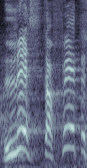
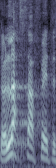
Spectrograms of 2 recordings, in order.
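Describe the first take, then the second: First: "L'estafette" with a clear les at the start; high, stretched-out "L'estafette": lesss-tafette; pronunciation contrast. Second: "stafette" begun on st after "La"; even "La stafette", no es sound; pronunciation contrast. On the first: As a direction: slowly stress the es in "L'estafette". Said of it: "ils font pas la différence". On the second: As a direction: say "La stafette" as la sta-fette. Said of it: "c'est une voiture". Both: Shown as a demonstration.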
